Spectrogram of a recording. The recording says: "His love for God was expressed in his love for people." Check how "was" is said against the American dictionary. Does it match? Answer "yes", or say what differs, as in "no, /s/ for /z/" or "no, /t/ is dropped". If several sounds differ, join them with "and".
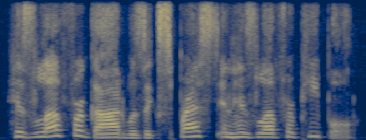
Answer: yes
